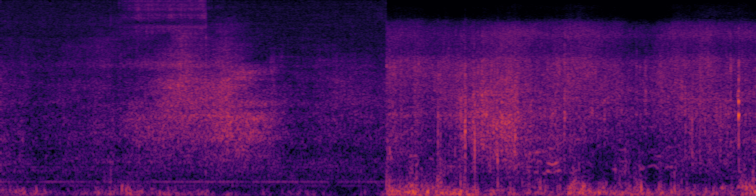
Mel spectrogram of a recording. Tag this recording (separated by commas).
skiing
